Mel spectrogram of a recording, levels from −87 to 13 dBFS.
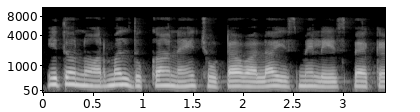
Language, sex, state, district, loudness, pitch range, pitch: Hindi, female, Haryana, Charkhi Dadri, -14 LUFS, 155-180 Hz, 165 Hz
